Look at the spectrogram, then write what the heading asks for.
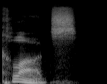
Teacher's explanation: Yes, the th is almost silent.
